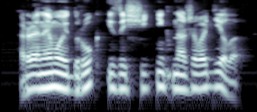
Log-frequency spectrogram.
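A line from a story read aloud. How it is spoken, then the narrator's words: Sharp, curt. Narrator (Russian): резко бросил Ромеро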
